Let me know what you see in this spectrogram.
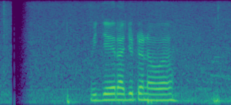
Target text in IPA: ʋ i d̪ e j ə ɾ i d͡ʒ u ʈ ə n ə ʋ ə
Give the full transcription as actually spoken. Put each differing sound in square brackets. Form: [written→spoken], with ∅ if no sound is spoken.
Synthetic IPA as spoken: ʋ i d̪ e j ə ɾ [i→a] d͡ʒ u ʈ ə n ə ʋ ə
